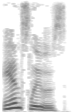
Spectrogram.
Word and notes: anschluss: British English

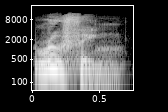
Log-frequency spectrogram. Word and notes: roofing: British English

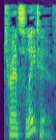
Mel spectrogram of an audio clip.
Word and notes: translative: British English

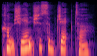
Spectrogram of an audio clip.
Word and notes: conscientious objector: British English

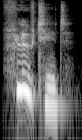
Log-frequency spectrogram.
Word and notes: fluted: British English

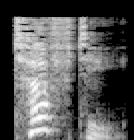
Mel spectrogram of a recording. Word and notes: tufty: British English

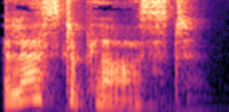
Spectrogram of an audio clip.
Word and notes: elastoplast: British English

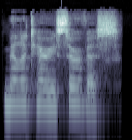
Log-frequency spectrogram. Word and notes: military service: American English

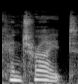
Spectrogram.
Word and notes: contrite: American English

